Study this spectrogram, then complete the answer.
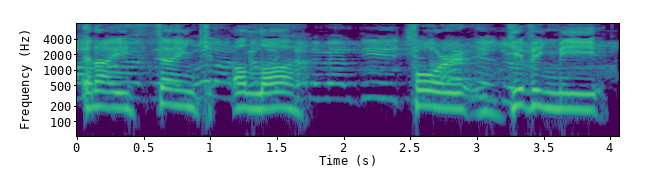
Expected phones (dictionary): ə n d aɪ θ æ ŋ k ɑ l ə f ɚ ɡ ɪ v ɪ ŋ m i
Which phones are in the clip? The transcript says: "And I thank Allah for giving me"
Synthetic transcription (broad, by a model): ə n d aɪ θ æ ŋ k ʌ l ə f ɚ ɡ ɪ v ɪ ŋ m i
